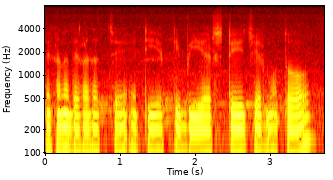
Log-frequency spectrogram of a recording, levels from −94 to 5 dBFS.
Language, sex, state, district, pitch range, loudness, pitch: Bengali, male, Tripura, Unakoti, 100-105 Hz, -18 LUFS, 100 Hz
